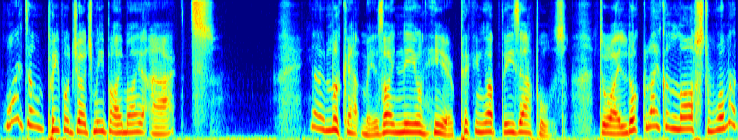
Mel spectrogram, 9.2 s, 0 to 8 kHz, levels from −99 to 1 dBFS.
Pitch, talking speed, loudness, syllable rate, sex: 195 Hz, 170 wpm, -17 LUFS, 4.5 syllables/s, male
